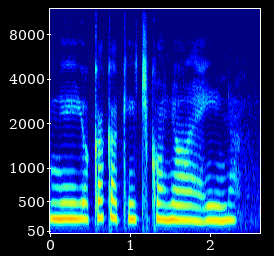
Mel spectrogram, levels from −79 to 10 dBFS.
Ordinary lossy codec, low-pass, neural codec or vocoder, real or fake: none; none; codec, 24 kHz, 0.9 kbps, WavTokenizer, small release; fake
